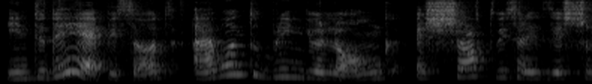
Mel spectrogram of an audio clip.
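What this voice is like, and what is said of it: Dull, strange-sounding unwell voice. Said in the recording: “my voice isn't exactly very sharp ... I'm here with this strange voice”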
